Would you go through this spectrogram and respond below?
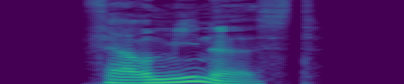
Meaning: second-person singular subjunctive I of verminen
- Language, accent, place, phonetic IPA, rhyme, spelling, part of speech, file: German, Germany, Berlin, [fɛɐ̯ˈmiːnəst], -iːnəst, verminest, verb, De-verminest.ogg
